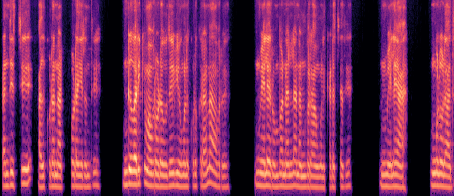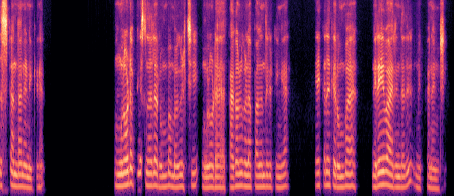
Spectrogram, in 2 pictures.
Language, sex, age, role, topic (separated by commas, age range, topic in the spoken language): Tamil, female, 40-44, host, ஒரு சுற்றுலா பயணத்தில் ஒருவருடன் உங்கள் நட்பு எப்படி தொடங்கியது?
